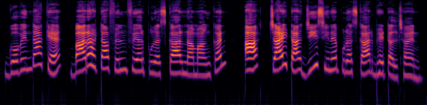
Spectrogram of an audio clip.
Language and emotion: Maithili, neutral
